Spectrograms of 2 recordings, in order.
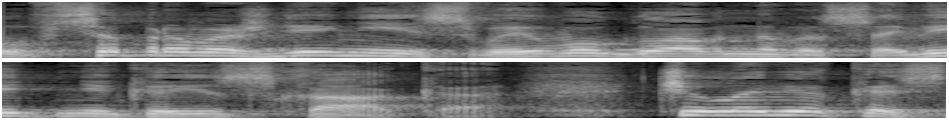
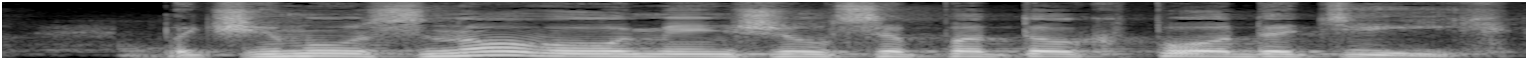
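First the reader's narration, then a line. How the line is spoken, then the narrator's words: Stern question. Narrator (Russian): сурово спросил Бек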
